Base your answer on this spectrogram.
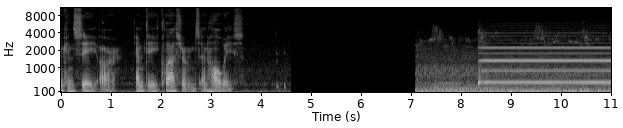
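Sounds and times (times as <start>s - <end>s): steady pitched tone: 8.2s - 11.0s.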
